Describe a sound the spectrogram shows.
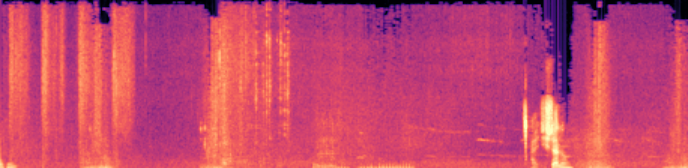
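Large wings flap with deep whooshing beats.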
